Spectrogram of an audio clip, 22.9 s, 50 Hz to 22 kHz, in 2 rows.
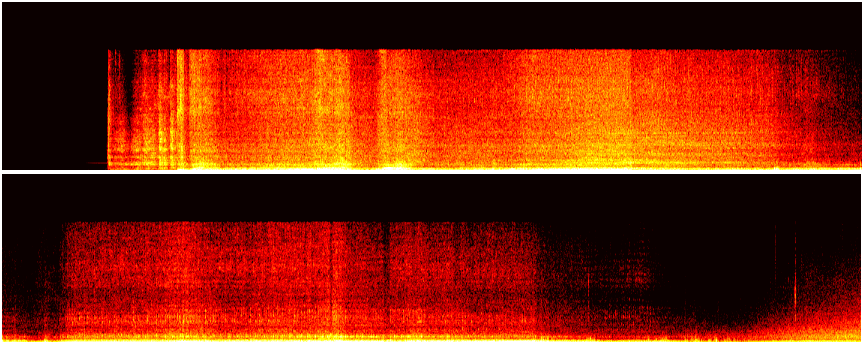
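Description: Dodge Viper SRT-10's 8.4-litre V10 engine, coming in suddenly about a second and a half in, then revved with several rises and falls in pitch. It settles into low-speed running with the pitch rising and falling as the car is driven.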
